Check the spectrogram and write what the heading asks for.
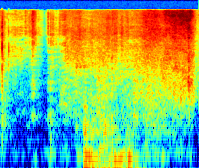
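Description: Cardboard shipping box being handled and turned over, a scratchy rustle of cardboard and packing tape that grows about halfway through, with a sharp click at the start.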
